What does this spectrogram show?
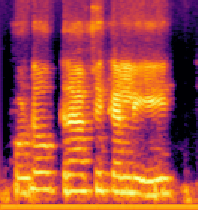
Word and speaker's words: photographically: When we say photographically, we stress on the first syllable and also third syllable.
